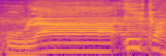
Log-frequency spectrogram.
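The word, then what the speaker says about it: أولئك: Kan ada wawunya, tapi ternyata yang ada wawunya dibaca pendek, yang ada alifnya dibaca panjang, jadi ulaika.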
